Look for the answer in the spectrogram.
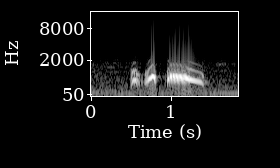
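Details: Single coo phrase from a spotted dove decoy bird trained to provoke wild doves: a soft short note, a rising note, then a long smooth descending coo.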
